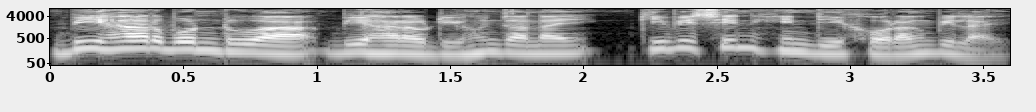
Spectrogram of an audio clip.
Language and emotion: Bodo, neutral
